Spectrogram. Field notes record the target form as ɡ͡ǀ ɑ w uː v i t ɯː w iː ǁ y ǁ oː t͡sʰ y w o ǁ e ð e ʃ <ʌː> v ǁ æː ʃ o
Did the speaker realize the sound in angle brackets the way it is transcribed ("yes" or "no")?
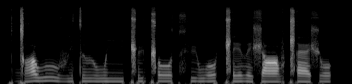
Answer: no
